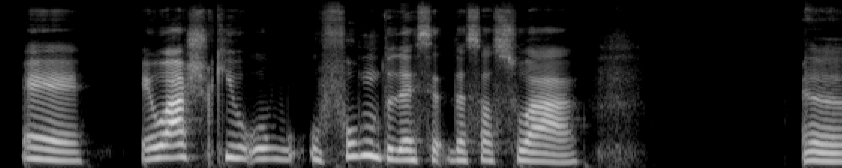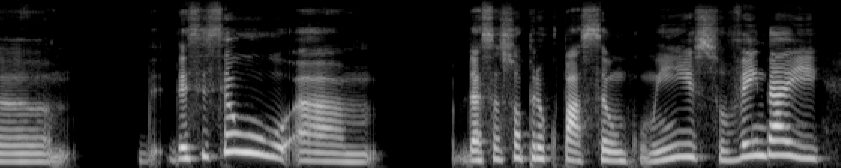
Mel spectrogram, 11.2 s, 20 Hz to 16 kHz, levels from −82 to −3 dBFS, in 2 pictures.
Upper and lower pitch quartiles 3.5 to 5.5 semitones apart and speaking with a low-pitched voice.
No: average, 5.2 semitones; high, 225 Hz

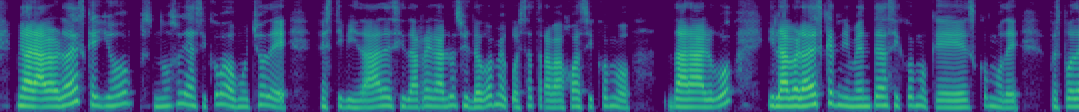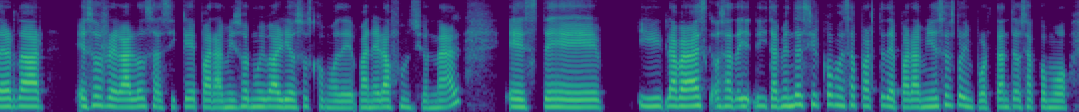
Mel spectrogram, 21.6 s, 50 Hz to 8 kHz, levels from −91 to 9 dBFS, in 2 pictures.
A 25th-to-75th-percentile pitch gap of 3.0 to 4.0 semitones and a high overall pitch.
No: narrow, 2.5 semitones; high, 205 Hz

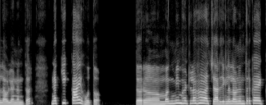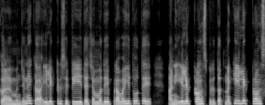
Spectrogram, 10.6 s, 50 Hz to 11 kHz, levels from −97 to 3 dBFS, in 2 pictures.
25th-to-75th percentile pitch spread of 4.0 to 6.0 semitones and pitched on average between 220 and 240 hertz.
Yes: average, 4.3 semitones; high, 225 Hz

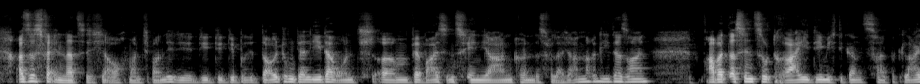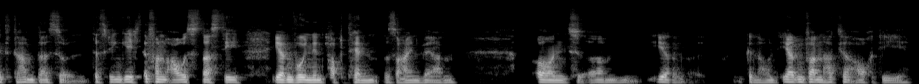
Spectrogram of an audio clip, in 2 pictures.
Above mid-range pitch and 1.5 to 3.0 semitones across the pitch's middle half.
No: low, 105 Hz; narrow, 2.4 semitones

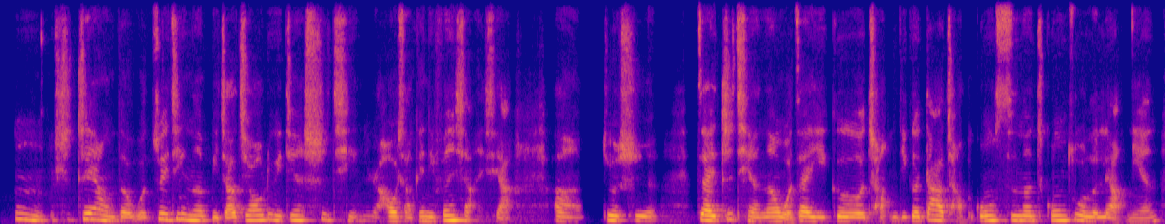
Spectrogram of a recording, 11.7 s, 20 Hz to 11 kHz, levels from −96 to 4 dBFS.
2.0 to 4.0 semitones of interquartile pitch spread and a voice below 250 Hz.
Yes: average, 2.9 semitones; high, 230 Hz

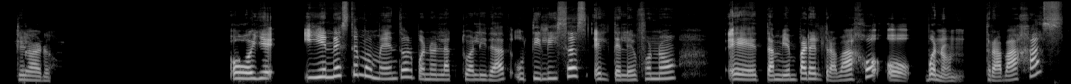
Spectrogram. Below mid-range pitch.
No: very high, 255 Hz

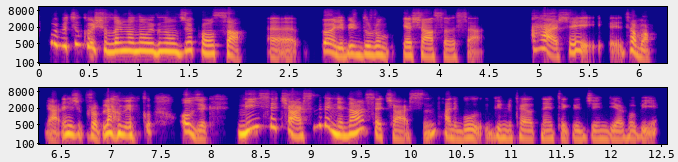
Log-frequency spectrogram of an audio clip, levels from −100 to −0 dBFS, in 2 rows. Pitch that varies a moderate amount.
No: wide, 8.3 semitones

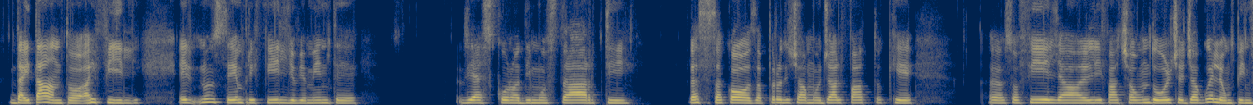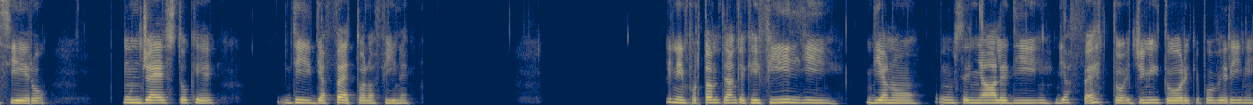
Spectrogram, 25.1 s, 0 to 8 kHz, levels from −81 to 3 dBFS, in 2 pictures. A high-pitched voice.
Yes: high, 200 Hz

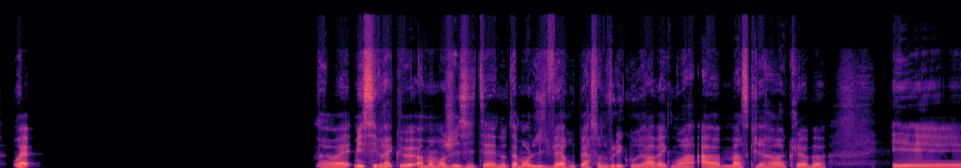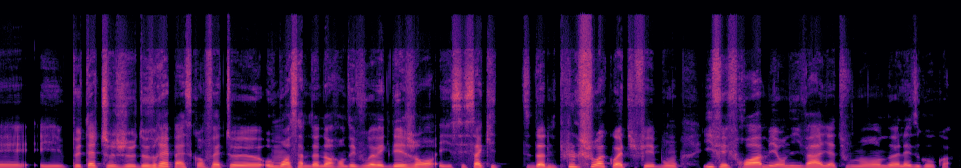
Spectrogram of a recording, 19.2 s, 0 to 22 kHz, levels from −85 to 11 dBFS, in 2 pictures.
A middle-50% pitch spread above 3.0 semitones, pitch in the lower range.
No: average, 3.8 semitones; medium, 160 Hz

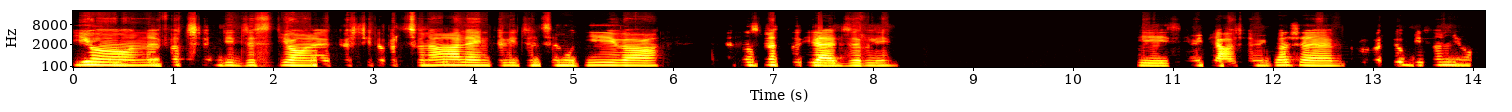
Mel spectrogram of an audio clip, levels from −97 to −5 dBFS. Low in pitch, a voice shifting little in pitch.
No: medium, 185 Hz; narrow, 1.5 semitones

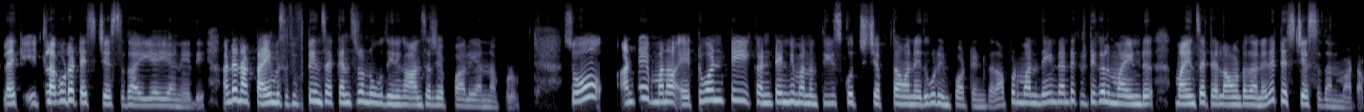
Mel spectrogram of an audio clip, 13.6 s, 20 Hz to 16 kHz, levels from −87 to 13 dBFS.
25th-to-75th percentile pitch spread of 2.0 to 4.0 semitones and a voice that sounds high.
No: average, 4.7 semitones; high, 230 Hz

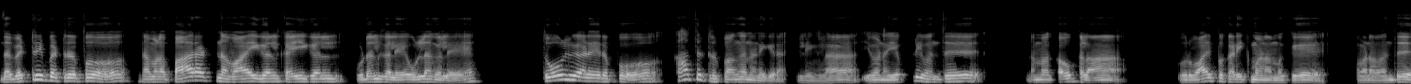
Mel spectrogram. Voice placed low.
Yes: low, 125 Hz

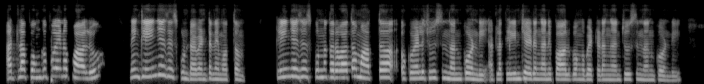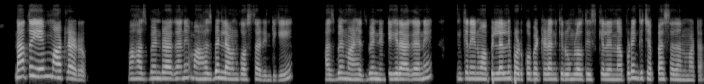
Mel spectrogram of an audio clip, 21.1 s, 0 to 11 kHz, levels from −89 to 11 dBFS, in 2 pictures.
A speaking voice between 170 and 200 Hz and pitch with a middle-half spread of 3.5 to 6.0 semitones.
No: high, 215 Hz; average, 3.8 semitones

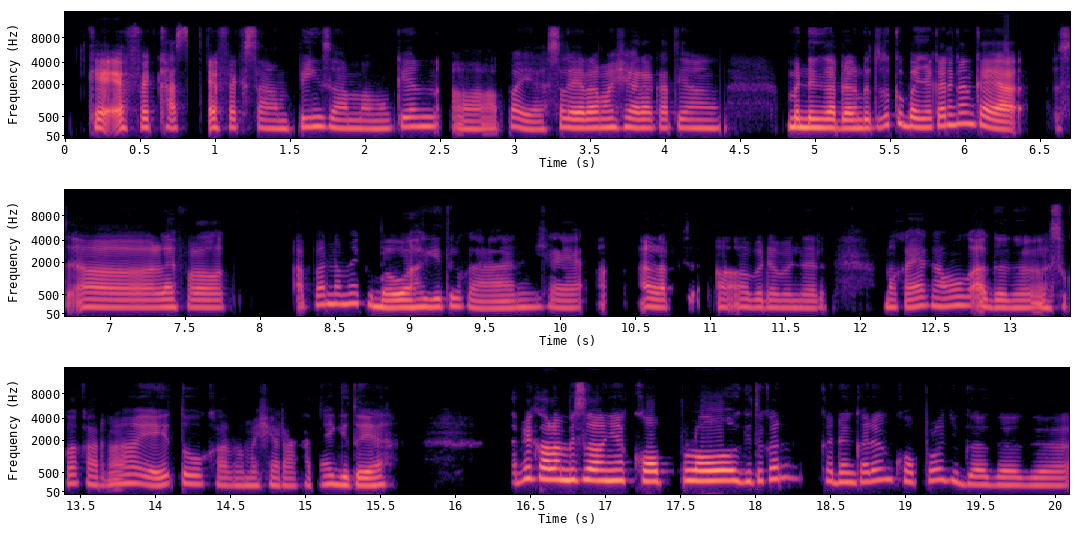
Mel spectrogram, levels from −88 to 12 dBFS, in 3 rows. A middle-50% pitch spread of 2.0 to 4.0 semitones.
No: average, 4.9 semitones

